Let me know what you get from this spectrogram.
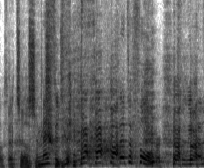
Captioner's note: laughter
